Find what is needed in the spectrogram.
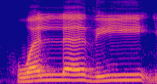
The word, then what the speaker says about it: الذي: The pronunciation of the letter ذال is important, okay? How to pronounce it correctly, it's important. It shouldn't be mixed with the letter ز. هو الذي. You bite your tongue a bit.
